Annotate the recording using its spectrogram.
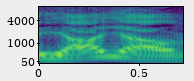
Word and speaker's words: Yarra Yarra: In January of 1845, Batman's only son Charles drowned in the Yar Yar River. Eliza then... Oh, is that not how you say it? – Hang on, what did you just call it? – Yarra Yarra? – The Yarra Yarra River.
